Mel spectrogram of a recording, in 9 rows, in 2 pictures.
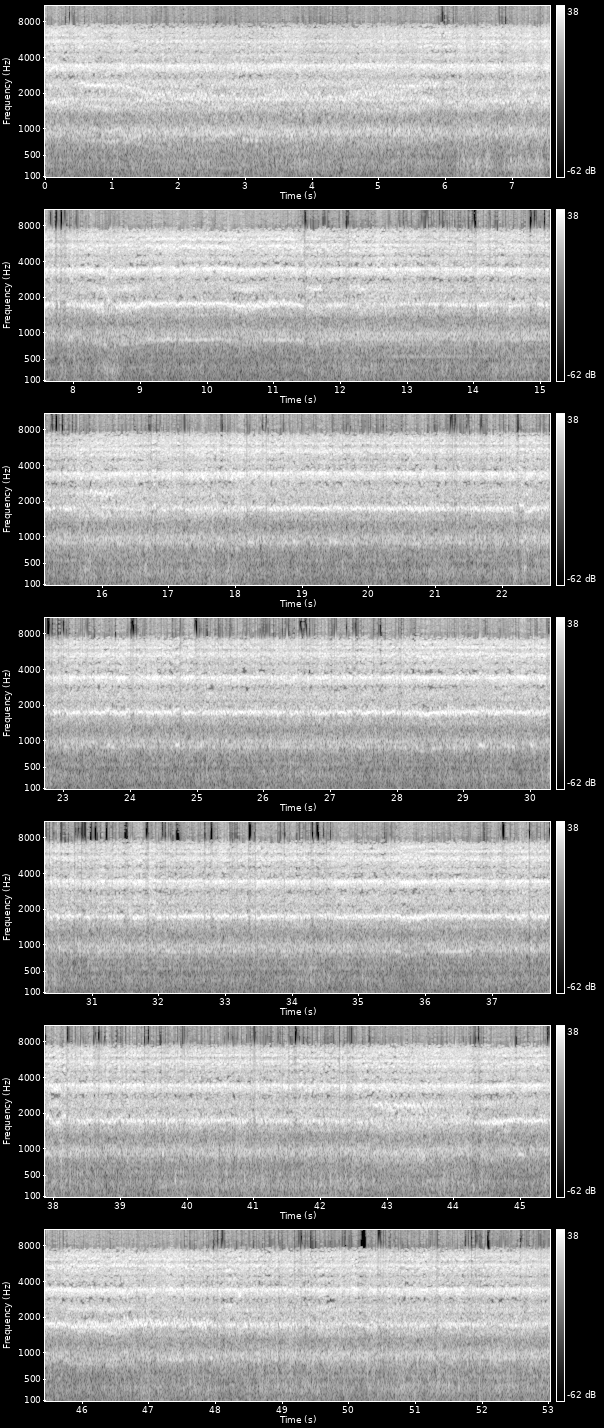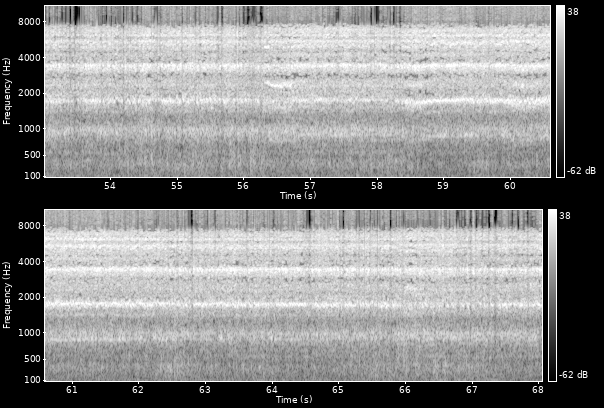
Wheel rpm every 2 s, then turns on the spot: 220, 200, 200, 230, 220, 230, 230, 230, 220, 230, 230, 230, 230, 230, 230, 230, 230, 230, 230, 230, 230, 220, 230, 220, 230, 230, 230, 230, 230, 230, 230, 230, 230, 230.
none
